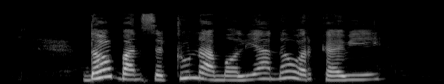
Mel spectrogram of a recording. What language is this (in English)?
Pashto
